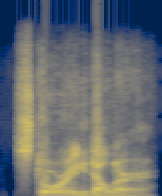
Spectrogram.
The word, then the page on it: Storyteller: American English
